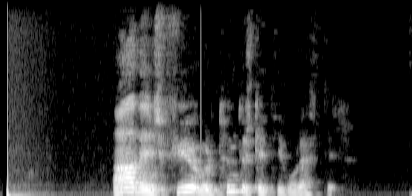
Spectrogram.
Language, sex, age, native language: Icelandic, male, 60-69, Icelandic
